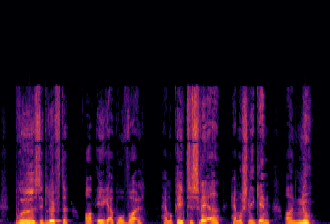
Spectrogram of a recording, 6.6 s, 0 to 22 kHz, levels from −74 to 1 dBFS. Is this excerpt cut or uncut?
cut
